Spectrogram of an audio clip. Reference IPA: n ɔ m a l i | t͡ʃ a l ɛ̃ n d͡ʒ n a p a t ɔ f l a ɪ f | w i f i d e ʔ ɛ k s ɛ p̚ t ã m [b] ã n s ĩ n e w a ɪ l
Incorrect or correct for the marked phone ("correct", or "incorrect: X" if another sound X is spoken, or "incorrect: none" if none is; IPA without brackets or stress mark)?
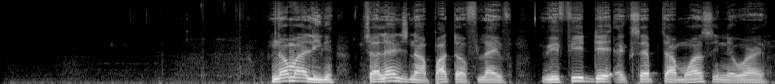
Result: incorrect: w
